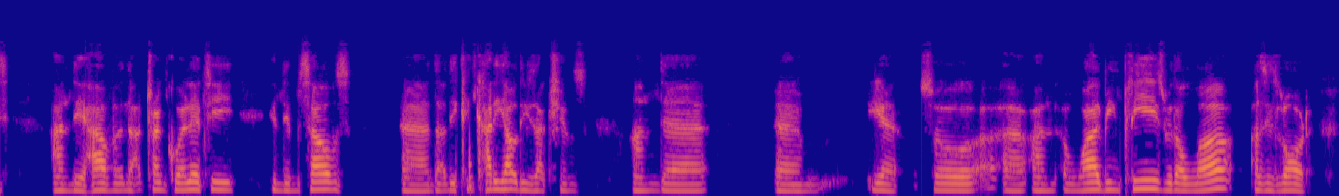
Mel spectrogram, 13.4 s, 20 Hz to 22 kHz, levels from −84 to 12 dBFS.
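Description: At 4.49 s a brief noisy smear replaces the sound for about 10 ms: one lost LE Audio frame, which the LC3 decoder concealed by reusing the previous spectrum with randomised signs. From 7.24 to 13.19 s, regular ticks recur every 1.99 s, about four in all. These are periodic USB or driver dropouts, where a blocked bus or driver skips roughly 10 ms of audio each time.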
